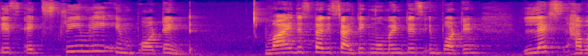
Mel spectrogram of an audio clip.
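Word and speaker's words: peristaltic: This movement is known as आप लोगों का पेरिस्टाल्टिक मूवमेंट, ठीक है, ऐसे ही प्रोनाउंस करना ताकि तुम स्पेलिंग गलत ना करो।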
